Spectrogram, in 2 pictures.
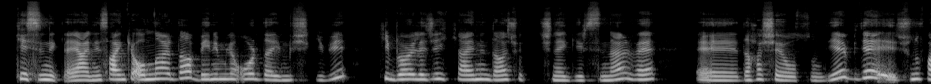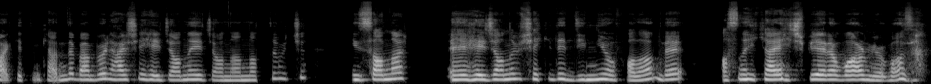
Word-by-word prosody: Kesinlikle. 225 -7 +1
Yani 195 +2 +2
sanki 225 +2 +2
onlar 245 +2 +2
da 285 -6 +1
benimle 240 +1 +1
oradaymış 210 -5 -3
gibi 265 - -6 0.3
ki 250 -6 -3
böylece 235 +1 +1
hikâyenin 230 -2 0
daha 210 +2 0
çok 220 0 -13
içine 195 -2 -3
girsinler 195 +6 -3
ve, 225 +2 +1 0.4
eee, 185 -1 -1
daha 200 +4 -2
şey 225 -3 0
olsun 180 -1 -6
diye. 270 - -1
Bir 240 - -13
de, 325 +8 +4
eee, - - -1
şunu 245 +1 -3
fark 230 -3 -2
ettim 215 +2 -10
kendimde. 230 +3 -3
Ben, 215 -1 0
böyle, 245 0 0
her 220 0 +1
şeyi 230 +1 -3
heyecanlı 205 0 -1
heyecanlı 200 -4 -2
anlattığım 200 +7 -4
için 260 +5 -11 0.4
insanlar, 225 +5 +3 0.4
eee, 220 +1 +4
heyecanlı 225 +2 +3
bir - - -3
şekilde 240 -3 -2
dinliyor 215 +2 +3
falan 220 +4 0
ve 235 +3 0 0.3
aslında 210 +4 +2
hikâye 225 -1 +4
hiçbir 220 +1 0
yere 220 -2 +4
varmıyor 210 -3 +3
bazen. 195 0 0
225 Hz, 160 wpm, -22 LUFS, 205-240 Hz, 0.4 s, de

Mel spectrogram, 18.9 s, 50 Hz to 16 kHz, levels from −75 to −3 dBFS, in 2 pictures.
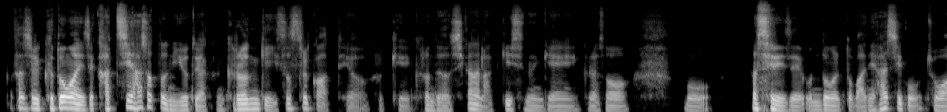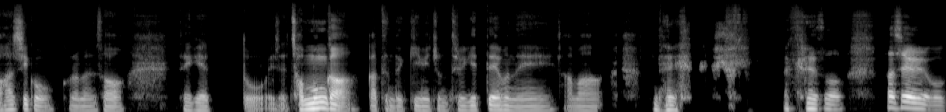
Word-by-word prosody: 사실 140 -3 +2
그동안 145 -1 +8
이제 115 +1 -1
같이 135 +6 +2
하셨던 155 -6 +1
이유도 110 -1 -1
약간 100 +2 -8
그런 130 +3 +4
게 115 -5 -3
있었을 135 +9 -4
것 - - -5 0.2
같아요. - - -13
그렇게 95 - -13
그런 115 +3 -7
데서 100 -2 -5
시간을 125 +3 -1
아끼시는 105 0 -7
게. 95 +1 -7
그래서 95 -1 -7 0.5
뭐 95 -2 -7 0.4
사실 130 -4 +6
이제 100 -1 -2
운동을 105 0 -1
또 - - -6
많이 90 +2 -3
하시고 130 -2 -1
좋아하시고 115 -1 -2
그러면서 95 -2 -5 0.5
되게 100 -2 -4 0.3
또 - - -6
이제 - - -9
전문가 130 -2 +7
같은 110 - -6
느낌이 95 +1 -6
좀 95 -3 -10
들기 105 +1 -4
때문에 95 -3 -1
아마 95 -1 -6 0.5
네. 110 -1 -2 1.1
아 130 - -6
그래서 125 -3 -1 0.5
사실 150 -6 +7
뭐 110 -1 -6
110 Hz, 305 characters per minute, -23 LUFS, 95-130 Hz, 1.1 s, 그동안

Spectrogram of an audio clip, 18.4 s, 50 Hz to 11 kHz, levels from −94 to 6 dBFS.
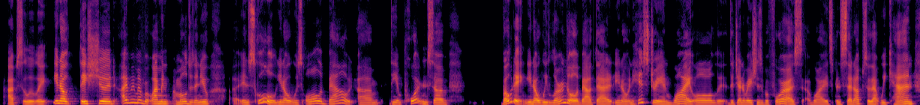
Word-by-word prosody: Absolutely. 160 0 -1
You 265 - +3
know, 245 -3 +7 0.2
they 235 -1 +7
should 235 0 +4
I 275 - +3
remember 310 -5 -1
oh, - - -7
I 215 - +6
mean, 210 -1 0
I'm 190 - -5
older 215 -2 0
than 185 0 -3
you 205 0 0 0.5
uh, - - -11
in 190 - -3
school, 195 - +1
you 200 +2 -2
know, 180 -1 +1
it 165 - -2
was 180 +1 -7
all 240 +5 0
about, 235 +5 -3
um, 180 -3 -7 0.2
the 200 -2 -4
importance 195 - -1
of 175 -2 0 1.1
voting. 430 - +3
You 200 - +2
know, 180 -2 +4
we 190 +2 +1
learned 195 - 0
all 175 - +5
about 160 -1 0
that, 160 +1 -1
you 180 - -5
know, 165 -2 -4
in - - -5
history 290 - -1
and 160 0 -5
why 205 -1 +2
all, 180 0 -1
eh, - - -4
the 170 - -6
generations 180 0 -1
before 175 +7 -2
us, 160 -5 +1 0.2
why 165 -1 -5
it's 165 -1 -5
been 170 - -6
set 160 +1 -1
up 210 +2 -1
so 170 -4 0
that 155 -1 0
we 160 -2 -5
can 195 +6 +1
185 Hz, 185 wpm, -24 LUFS, 170-225 Hz, 1.1 s, know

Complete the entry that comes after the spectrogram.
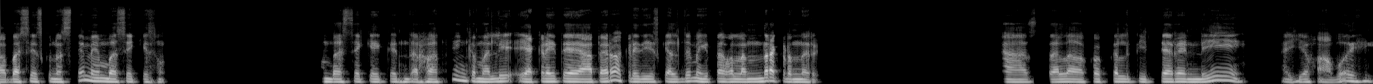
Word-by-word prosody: బస్సేసుకొని 125 +1 -1
వస్తే 120 +10 -7
మేము 150 -2 +3
బస్సెక్కేసాం. 120 -2 -3 1.7
బస్సెక్కెక్కిన 120 0 -3
తర్వాత 115 0 0 0.2
ఇంకా 160 -5 0
మళ్ళీ 130 +3 +2 0.2
ఎక్కడైతే 130 +2 +2 0.2
ఆపారో 130 +9 +3
అక్కడికి 130 -5 -1
తీసుకెళ్తే 125 +2 -1
మిగతా 125 0 0
వాళ్ళందరూ 125 +5 +4
అక్కడున్నారు. 120 -4 -1 1.9
అస్సల 115 +1 -2 0.2
ఒక్కొక్కళ్ళు 125 +2 -3
తిట్టారండి. 125 +2 +1 0.7
అయ్యో 120 +1 -4
బాబోయ్! 125 +7 -3
125 Hz, 85 wpm, -22 LUFS, 120-130 Hz, 1.9 s, వాళ్ళందరూ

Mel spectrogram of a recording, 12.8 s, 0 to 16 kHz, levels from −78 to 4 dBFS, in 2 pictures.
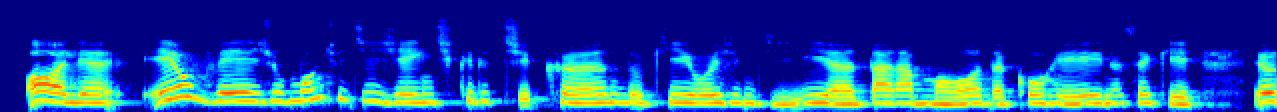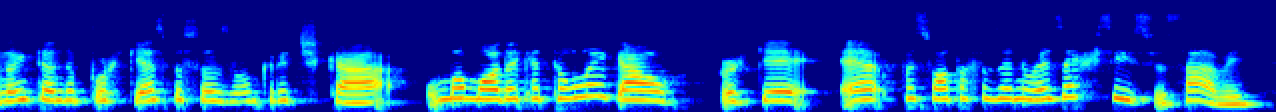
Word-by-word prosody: Olha, 245 -3 +5
eu 365 +6 +2
vejo 265 0 +3
um 270 - -5
monte 330 +5 -3
de 275 -2 -9
gente 235 0 -3
criticando 235 - -3
que 230 +1 -1
hoje 225 +1 0
em 225 - -4
dia, 200 0 0
tá 215 +1 +1
na 215 0 0
moda, 200 0 +1
correr 210 +1 -1
e - - -2
não 215 0 -6
sei 235 +1 -3
o 230 - -12
quê. 195 -2 -2 0.2
Eu 260 +1 +5
não 275 - +1
entendo 300 -1 +1
o - - -5
por 285 0 -5
que 275 -2 -3
as 295 +2 0
pessoas 295 -2 -4
vão 260 +2 -7
criticar 275 -5 +1
uma 345 +6 +2
moda 330 -1 +5
que 345 +1 -3
é - - -8
tão 345 +2 -2
legal. 310 -9 +3 0.2
Porque 270 +2 -3 0.3
é 310 +2 +2
o - - -14
pessoal 340 -1 0
tá 350 - -6
fazendo 335 -2 -1
exercício, 345 - -2
sabe. 205 -6 -1
270 Hz, 210 wpm, -23 LUFS, 225-315 Hz, 0.3 s, Olha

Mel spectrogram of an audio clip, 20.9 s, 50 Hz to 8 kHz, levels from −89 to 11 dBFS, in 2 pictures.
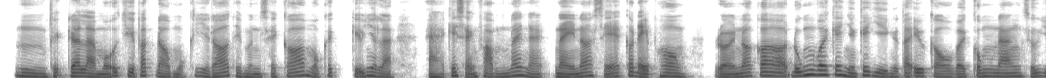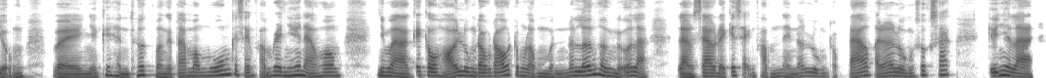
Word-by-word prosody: Ừm, 120 -5 0
thiệt 130 - -3
ra 130 0 +3
là 115 -4 +3
mỗi 100 +7 +1
khi 135 -3 0
bắt 150 +1 -3
đầu 105 -4 0
một 100 0 -5
cái 140 - -7
gì 115 - -1
đó 120 +5 +1
thì 120 - -2
mình 105 -2 -1
sẽ 105 +2 -6
có 130 +7 -1
một 130 -10 -1
cái, 135 +6 -5 0.2
kiểu - - 0
như 145 0 +1
là 100 -4 -1 0.3
"À, 105 -2 -1
cái 140 - +1
sản 110 -4 0
phẩm 105 +1 -1
nay 150 +4 +2
này 105 -8 -1
này 105 -3 +3
nó 130 +6 +2
sẽ 130 -2 -1
có 150 +3 -1
đẹp 100 -5 +2
hông? 125 -4 0 0.3
Rồi 105 -1 +1
nó 130 +4 +1
có - - -20
có 140 -2 +3
đúng 165 +6 +3
với 175 -1 +4
cái 175 -2 +1
những 120 -5 +1
cái 160 - 0
gì 125 -6 -1
người 110 -1 -3
ta - - -2
yêu 130 0 +1
cầu 105 -2 -1
về 105 -1 0
công 125 +4 -1
năng 125 +1 0
sử 120 -1 -3
dụng, 115 -3 -1 0.3
về 100 -2 +3
những 110 +3 -1
cái 155 -2 -2
hình 105 -7 +1
thức 165 +7 0
mà 105 - 0
người 105 0 0
ta 125 +4 -2
mong 135 +1 -1
muốn 165 +6 +3
cái 185 - -2
sản 125 -3 -2
phẩm 140 - -2
ra 155 - +4
như 145 +1 +2
thế 165 - +6
nào 120 -7 +2
hông?" 140 +2 0 0.4
Nhưng 145 - +2
mà 115 -5 +4
cái 155 - -2
câu 140 -2 +4
hỏi 130 +1 +3
luôn 145 -2 +2
đau 130 -1 +2
đáu 145 +6 +3
trong 145 -3 -1
lòng 115 -2 -1
mình 110 +1 -2
nó 140 - -1
lớn 165 +5 +5
hơn 140 -9 +3
nữa 140 +7 +1
là 145 -9 +1 0.3
"Làm 105 -1 +2
sao 125 +2 +2
để 110 - 0
cái 155 - -2
sản 150 - -7
phẩm 110 +1 -4
này 115 -4 -4
nó 110 +6 -3
luôn 125 -3 -3
độc - - -14
đáo 135 +8 +1
và - - -2
nó 130 +5 +1
luôn 125 -3 0
xuất 170 +2 -4
sắc?" 175 +1 -2 0.3
Kiểu 135 - +1
như 165 -1 +5
là, 115 -5 +2
125 Hz, 300 wpm, -23 LUFS, 110-140 Hz, 0.4 s, thế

